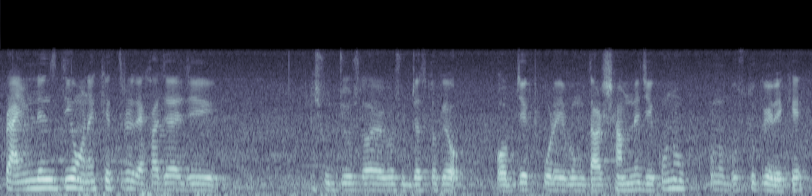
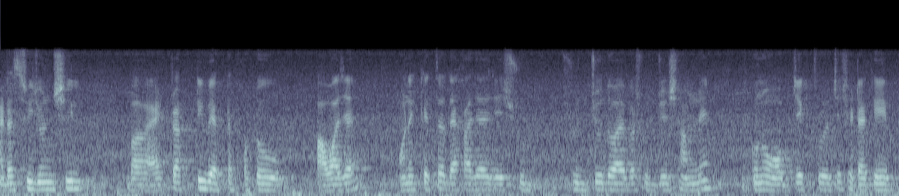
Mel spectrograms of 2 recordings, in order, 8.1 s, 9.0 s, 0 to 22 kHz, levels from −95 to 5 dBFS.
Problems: constant background noise, background conversations at intervals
